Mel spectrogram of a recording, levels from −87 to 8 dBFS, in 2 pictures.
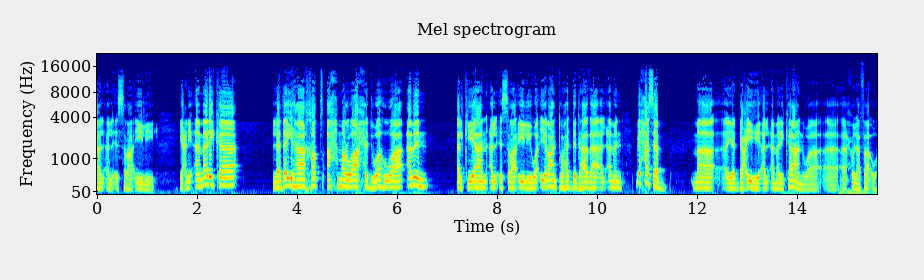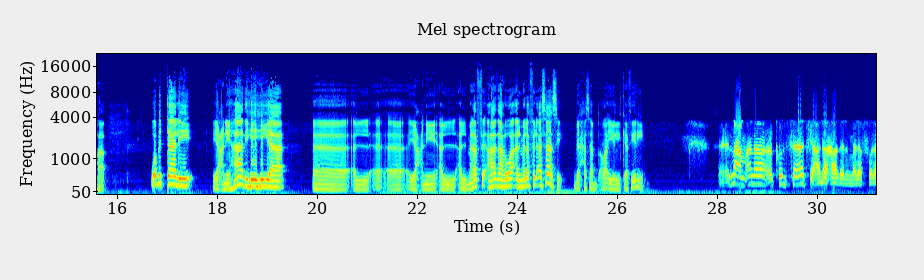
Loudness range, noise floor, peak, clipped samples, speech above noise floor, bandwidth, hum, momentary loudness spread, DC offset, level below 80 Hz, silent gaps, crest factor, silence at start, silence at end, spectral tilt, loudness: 8 LU; -66 dBFS; -10 dBFS; under 0.1%; 42 dB; 15.5 kHz; none; 13 LU; under 0.1%; -54 dBFS; none; 14 dB; 0 s; 0 s; -5 dB/octave; -23 LUFS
